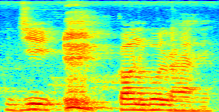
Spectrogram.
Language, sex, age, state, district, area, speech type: Hindi, male, 30-45, Uttar Pradesh, Mau, urban, read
